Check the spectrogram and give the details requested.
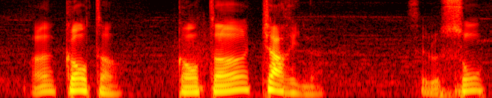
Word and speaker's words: Quentin: Alors ici, c'est Quentin, okay, prénom français très populaire, et on le prononce comme le K, K de Karine. Hein, Quentin, Quentin, Karine.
